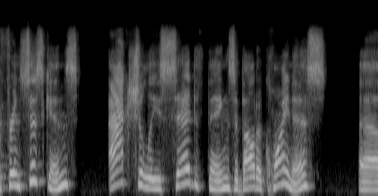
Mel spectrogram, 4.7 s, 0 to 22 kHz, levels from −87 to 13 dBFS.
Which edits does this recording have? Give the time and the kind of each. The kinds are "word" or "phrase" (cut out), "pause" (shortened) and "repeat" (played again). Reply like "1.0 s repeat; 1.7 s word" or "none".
none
